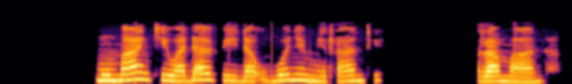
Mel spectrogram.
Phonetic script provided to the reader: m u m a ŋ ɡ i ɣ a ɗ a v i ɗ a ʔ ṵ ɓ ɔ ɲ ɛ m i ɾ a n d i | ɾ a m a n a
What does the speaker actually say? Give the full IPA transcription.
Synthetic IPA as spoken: m u m a ŋ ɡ i w a ɗ a v i ɗ a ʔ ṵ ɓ ɔ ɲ ɛ m i ɾ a n d i | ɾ a m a n a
